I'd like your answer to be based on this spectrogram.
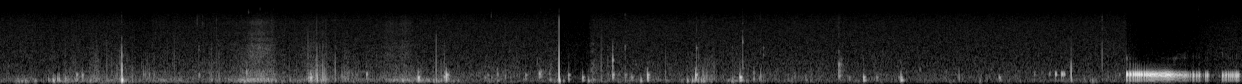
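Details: Irregular gurgling and bubbling abdominal rumbles after drinking water, ending in a louder sustained growl; stomach growling (borborygmi).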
